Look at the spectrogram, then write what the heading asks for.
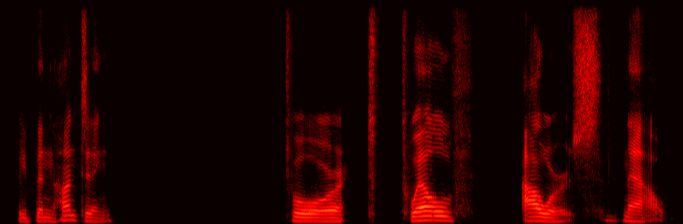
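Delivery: slow, fed-up, exasperated, frustrated tone. Voicing a guard who has just sheathed his scimitar: frustrated. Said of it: "with no small amount of frustration".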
